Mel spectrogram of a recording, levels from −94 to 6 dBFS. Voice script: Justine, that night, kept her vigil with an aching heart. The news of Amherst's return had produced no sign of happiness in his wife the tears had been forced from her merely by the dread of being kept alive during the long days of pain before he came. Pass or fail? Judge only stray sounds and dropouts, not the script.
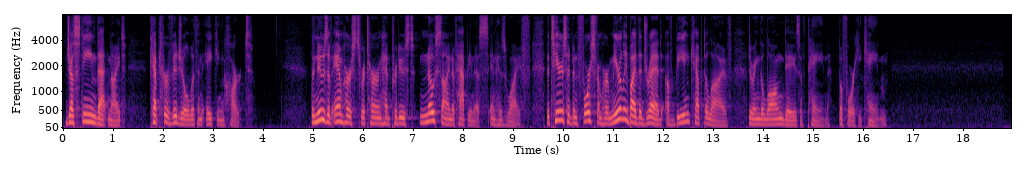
pass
